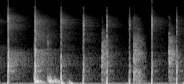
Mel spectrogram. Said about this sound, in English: Quick round of applause, please,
